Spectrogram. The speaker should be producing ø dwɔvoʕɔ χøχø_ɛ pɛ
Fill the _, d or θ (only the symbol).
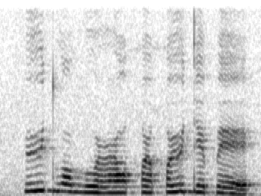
d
